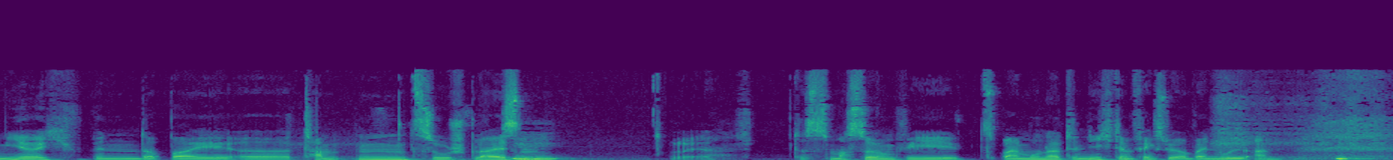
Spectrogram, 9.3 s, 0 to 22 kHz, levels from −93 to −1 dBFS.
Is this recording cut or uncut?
uncut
